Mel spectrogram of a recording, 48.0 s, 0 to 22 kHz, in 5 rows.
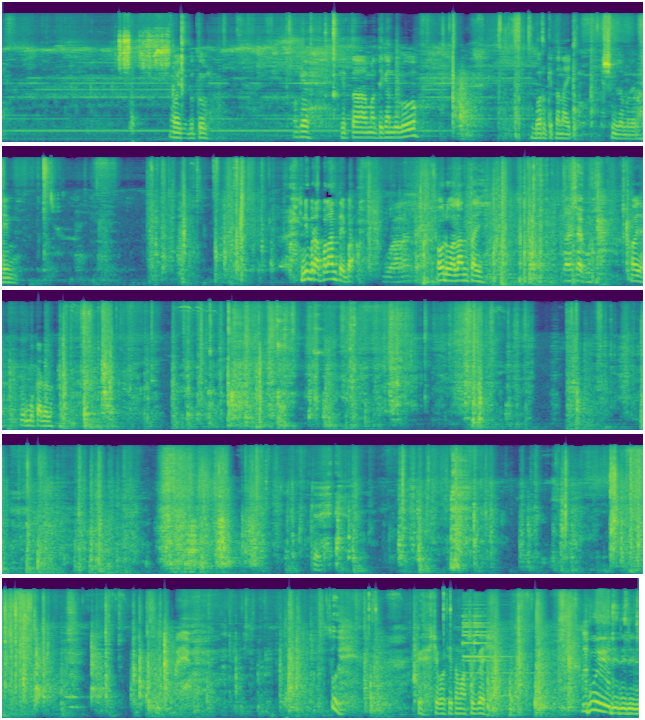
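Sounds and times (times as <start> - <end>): loose boards scraping: 0.3 - 9.9, 15.0 - 48.0.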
